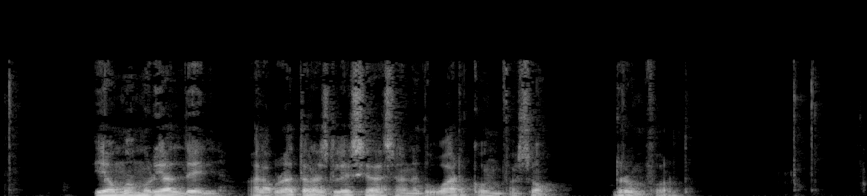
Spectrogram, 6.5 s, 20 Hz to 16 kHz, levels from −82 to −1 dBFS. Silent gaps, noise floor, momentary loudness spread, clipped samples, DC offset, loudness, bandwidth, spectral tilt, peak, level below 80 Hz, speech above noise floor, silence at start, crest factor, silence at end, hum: none; -82 dBFS; 13 LU; under 0.1%; under 0.1%; -24 LUFS; 11.5 kHz; -6.5 dB/octave; -4 dBFS; -44 dBFS; 59 dB; 0.7 s; 20 dB; 1.4 s; none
